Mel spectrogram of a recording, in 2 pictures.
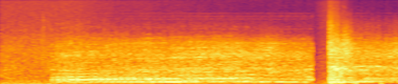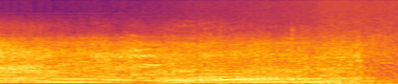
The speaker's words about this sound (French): Elle va vers la voiture, la portière s'ouvre, elle s'engouffre et la voiture démarre.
